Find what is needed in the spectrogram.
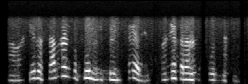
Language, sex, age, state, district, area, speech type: Maithili, female, 60+, Bihar, Begusarai, rural, conversation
